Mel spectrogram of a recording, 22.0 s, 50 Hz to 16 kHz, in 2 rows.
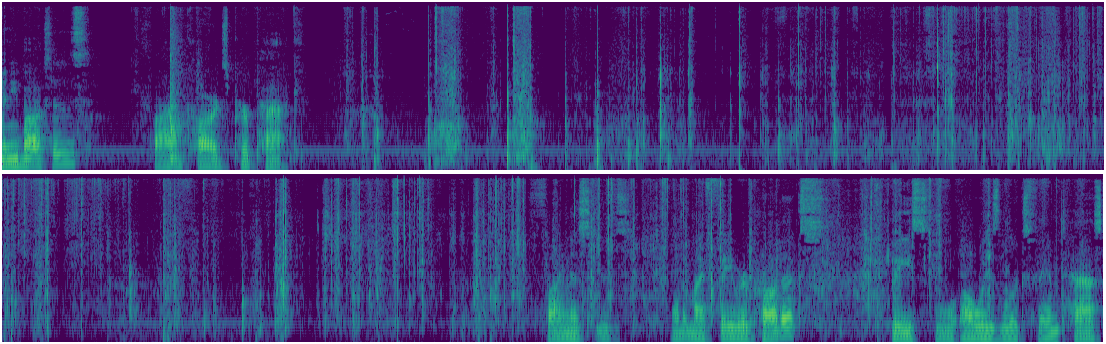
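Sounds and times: plastic wrap crinkling and tearing: 6.3 - 22.0.

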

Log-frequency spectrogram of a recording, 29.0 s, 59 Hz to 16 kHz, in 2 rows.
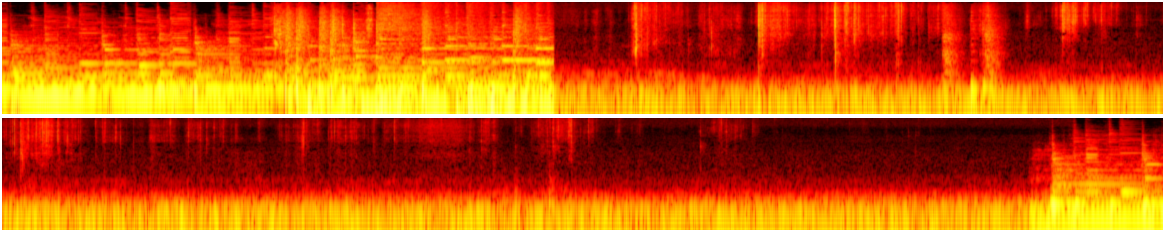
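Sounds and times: low steady hum: 4.7 - 29.0
crisp pancake tearing and crackling: 7.8 - 22.1.

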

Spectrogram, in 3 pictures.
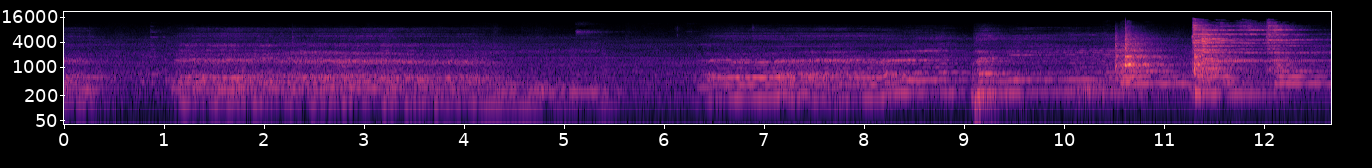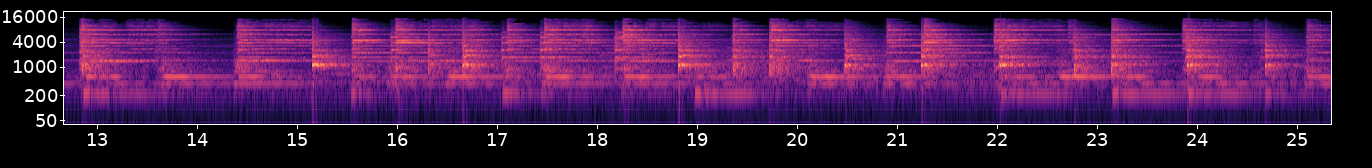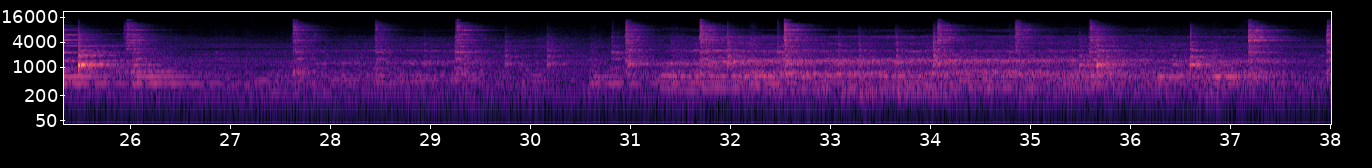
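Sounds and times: held low tones: 0.0 - 38.0
percussion music with ringing gong: 10.5 - 38.0.

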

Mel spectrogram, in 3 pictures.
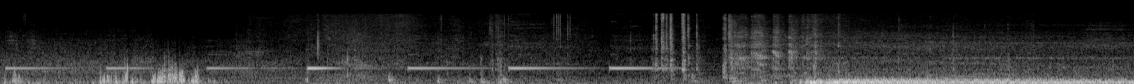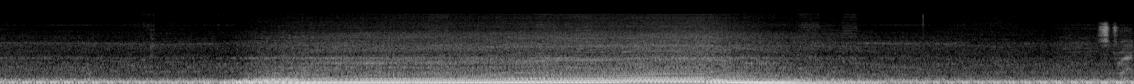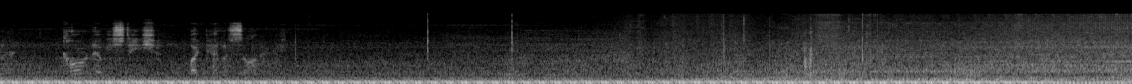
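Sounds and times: car warning chime beeping: 0.0 - 7.9
car engine starting and idling: 0.0 - 34.0
car engine revving: 7.3 - 34.0.

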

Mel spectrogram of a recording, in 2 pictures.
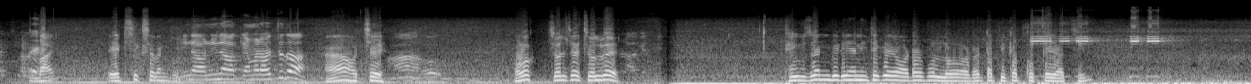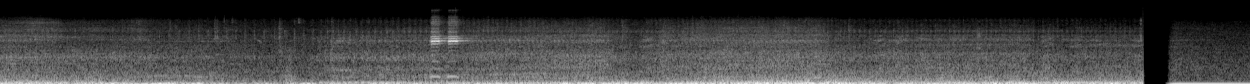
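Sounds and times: motorcycle engine: 0.2 - 8.6, 10.7 - 24.0
horn toot: 10.3 - 11.9, 16.8 - 17.4
wind rumble on microphone: 11.0 - 15.7, 18.0 - 24.0.

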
